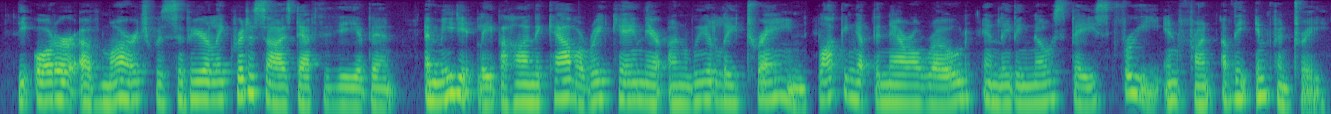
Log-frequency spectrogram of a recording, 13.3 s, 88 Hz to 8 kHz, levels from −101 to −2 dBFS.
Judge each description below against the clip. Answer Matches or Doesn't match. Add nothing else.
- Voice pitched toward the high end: Doesn't match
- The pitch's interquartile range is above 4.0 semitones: Doesn't match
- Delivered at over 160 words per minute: Doesn't match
